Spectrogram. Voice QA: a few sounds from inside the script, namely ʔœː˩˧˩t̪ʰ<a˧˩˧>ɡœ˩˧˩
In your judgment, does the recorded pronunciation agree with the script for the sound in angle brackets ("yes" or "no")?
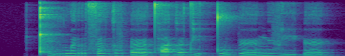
no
